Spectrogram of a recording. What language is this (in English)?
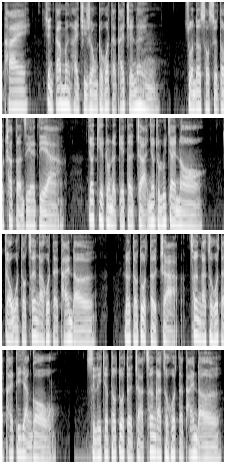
Thai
